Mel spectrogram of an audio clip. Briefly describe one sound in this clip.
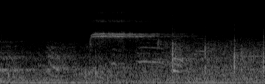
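A referee blows a sharp whistle.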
